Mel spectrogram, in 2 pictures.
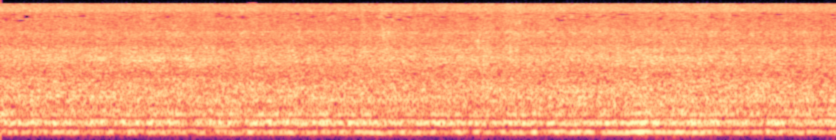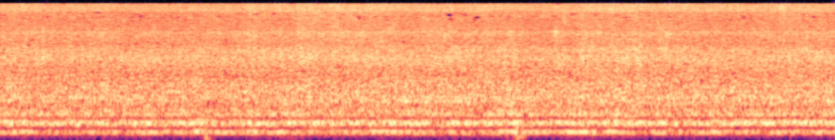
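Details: Honey bees attacking honey fill the air with a dense, even drone, a low hum with a bright overtone that never breaks; individual bees cannot be picked out, just one continuous buzz of many wings.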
